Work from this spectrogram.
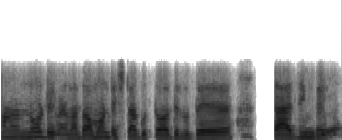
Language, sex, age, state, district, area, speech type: Kannada, female, 30-45, Karnataka, Bellary, rural, conversation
